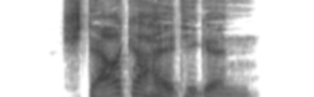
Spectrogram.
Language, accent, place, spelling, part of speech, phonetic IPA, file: German, Germany, Berlin, stärkehaltigen, adjective, [ˈʃtɛʁkəhaltɪɡn̩], De-stärkehaltigen.ogg
- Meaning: inflection of stärkehaltig: 1. strong genitive masculine/neuter singular 2. weak/mixed genitive/dative all-gender singular 3. strong/weak/mixed accusative masculine singular 4. strong dative plural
